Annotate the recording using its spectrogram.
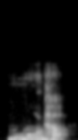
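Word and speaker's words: मूढ: Mudha. The dha here is mahaprana, not mudha.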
